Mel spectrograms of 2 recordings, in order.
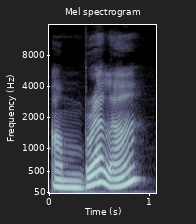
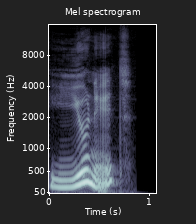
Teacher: the letter u has a vowel sound ah and therefore it's an umbrella but when we have the word unit the letter u here starts with the sound ye and therefore we need to say a unit now there are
